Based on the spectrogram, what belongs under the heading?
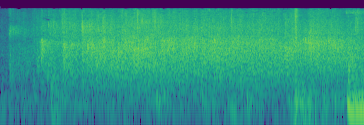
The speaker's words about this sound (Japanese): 拍手を持ってお迎えしましょう。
